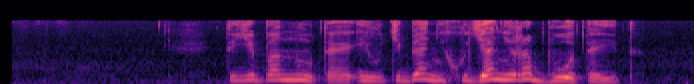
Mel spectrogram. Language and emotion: Russian, angry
